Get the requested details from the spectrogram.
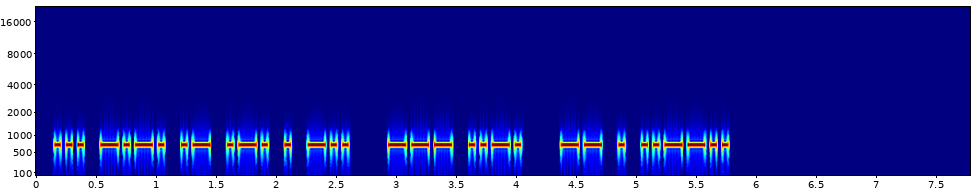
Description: Morse code, heard as a keyed tone, about 25 wpm, 700 Hz. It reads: SCARED OF ME?
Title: Sentences from Top 1000 Words - Review Part 4 - 25wpm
